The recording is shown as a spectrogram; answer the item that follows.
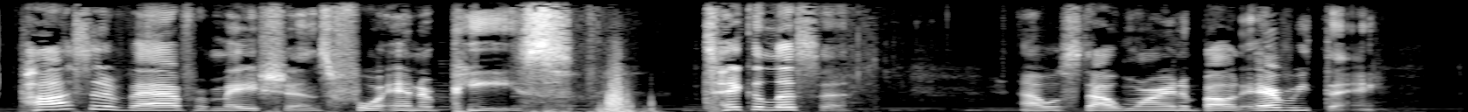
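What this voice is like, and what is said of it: Raspy voice. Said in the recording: “my voice is a little bit raspy right now”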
